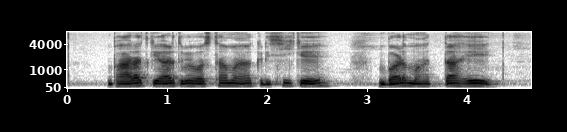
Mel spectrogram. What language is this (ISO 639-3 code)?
hne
